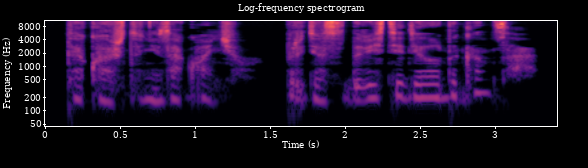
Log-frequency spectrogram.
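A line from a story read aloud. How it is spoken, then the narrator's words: Breathless whisper in ear. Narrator (Russian): прерывисто дыша, прошептала на ухо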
